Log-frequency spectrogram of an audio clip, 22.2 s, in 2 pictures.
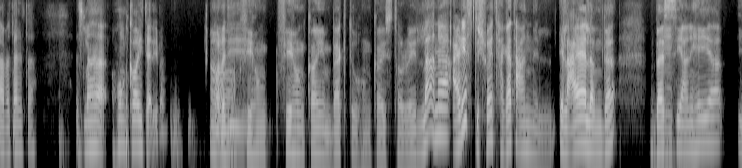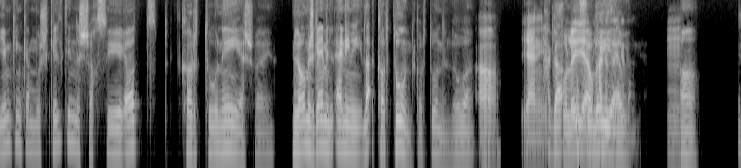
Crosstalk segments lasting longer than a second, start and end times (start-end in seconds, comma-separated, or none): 19.3-20.6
